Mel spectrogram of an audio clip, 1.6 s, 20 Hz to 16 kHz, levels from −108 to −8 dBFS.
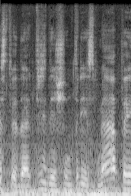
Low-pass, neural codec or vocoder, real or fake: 14.4 kHz; none; real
